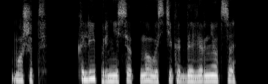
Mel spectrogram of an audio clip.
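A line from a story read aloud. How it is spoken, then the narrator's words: Trembling voice. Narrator (Russian): дрожащим голосом выговорила Корделия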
